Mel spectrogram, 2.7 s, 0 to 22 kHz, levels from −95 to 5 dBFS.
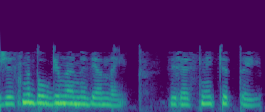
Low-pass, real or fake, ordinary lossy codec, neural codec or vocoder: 7.2 kHz; fake; AAC, 16 kbps; codec, 16 kHz, 2 kbps, FreqCodec, larger model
